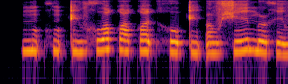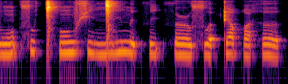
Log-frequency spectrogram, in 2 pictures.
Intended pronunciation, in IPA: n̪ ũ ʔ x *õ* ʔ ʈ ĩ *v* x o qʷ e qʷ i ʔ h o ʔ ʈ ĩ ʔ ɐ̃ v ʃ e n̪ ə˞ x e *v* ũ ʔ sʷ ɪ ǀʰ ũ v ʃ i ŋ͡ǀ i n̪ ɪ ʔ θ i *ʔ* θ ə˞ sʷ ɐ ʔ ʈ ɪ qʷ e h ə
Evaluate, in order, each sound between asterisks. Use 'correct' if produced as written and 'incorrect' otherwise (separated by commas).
incorrect, correct, correct, correct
